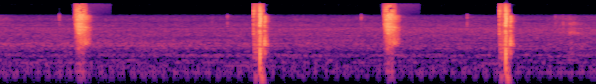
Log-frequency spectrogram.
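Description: A card snaps into place with a short click, several times.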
